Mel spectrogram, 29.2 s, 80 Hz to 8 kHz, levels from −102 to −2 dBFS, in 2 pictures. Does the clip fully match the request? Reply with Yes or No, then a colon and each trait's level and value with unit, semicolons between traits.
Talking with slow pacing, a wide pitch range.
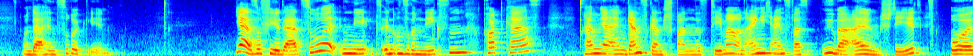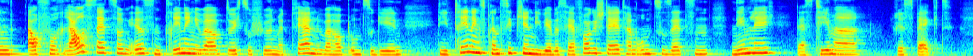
No: slow, 100 wpm; average, 4.2 semitones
